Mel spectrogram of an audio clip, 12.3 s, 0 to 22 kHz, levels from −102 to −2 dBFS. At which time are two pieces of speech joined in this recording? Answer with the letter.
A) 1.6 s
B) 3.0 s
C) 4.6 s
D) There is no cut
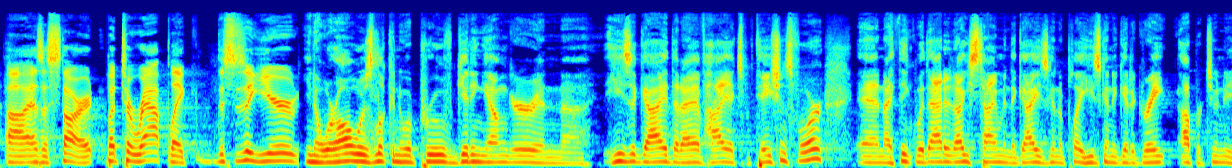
B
